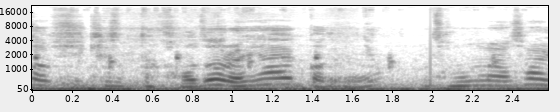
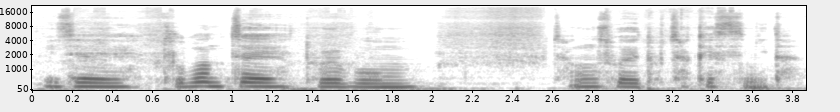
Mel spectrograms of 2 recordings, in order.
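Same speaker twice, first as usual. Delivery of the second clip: whispering; 4 semitones lower, 8 dB quieter than usual. Real, not acted. Quiet narration at arrival.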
